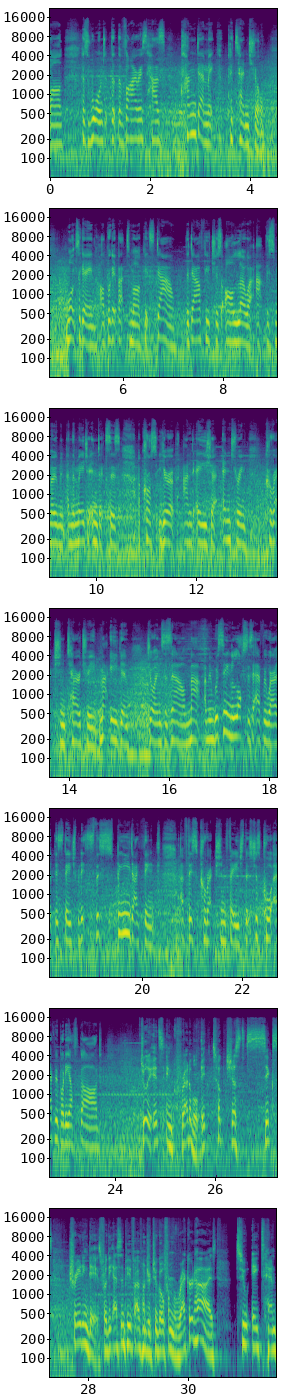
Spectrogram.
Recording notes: Live from The New York Stock Exchange.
